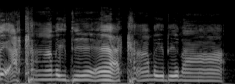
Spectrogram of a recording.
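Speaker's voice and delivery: mock Scottish accent. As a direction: put on a lazy Scottish drawl. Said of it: "That's how they speak".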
